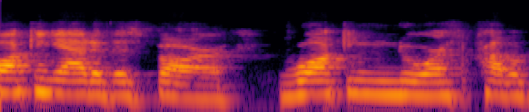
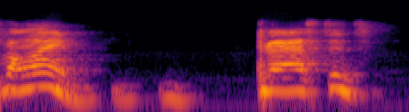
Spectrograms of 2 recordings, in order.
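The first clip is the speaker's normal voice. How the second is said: sudden put-on Boston accent, cabbie style; 4 semitones higher than usual. The dm voicing a character in the game, in a sudden boston accent. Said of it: "Is he from Boston all of a sudden?".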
